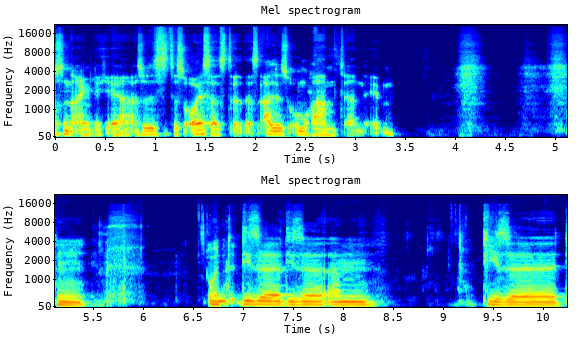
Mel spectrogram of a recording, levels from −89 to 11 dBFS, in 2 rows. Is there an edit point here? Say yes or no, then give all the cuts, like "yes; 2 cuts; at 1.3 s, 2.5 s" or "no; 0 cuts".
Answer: no; 0 cuts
